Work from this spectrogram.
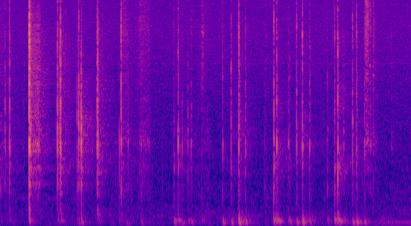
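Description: Long chrome-painted nails scratch and tap on the closed silver aluminum lid of a MacBook, making sharp, dry clicks with a metallic tinge and soft scraping in between. Each tap dies away almost at once over a low, muffled thump.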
